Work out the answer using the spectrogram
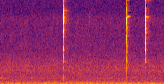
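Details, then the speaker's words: Zippy arcade joystick after flipping the lower restrictor plate: three crisp microswitch clicks over a low room hum, now engaging sooner; a normal, healthy switch action. "now we're gonna see it how how far our joystick is between the the joystick and the wall for a clip hits before you hear the clicking sound"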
